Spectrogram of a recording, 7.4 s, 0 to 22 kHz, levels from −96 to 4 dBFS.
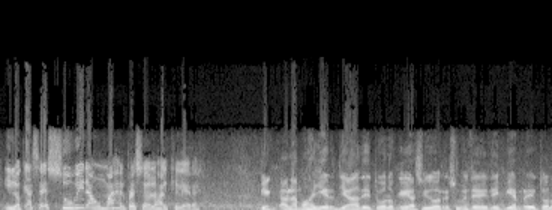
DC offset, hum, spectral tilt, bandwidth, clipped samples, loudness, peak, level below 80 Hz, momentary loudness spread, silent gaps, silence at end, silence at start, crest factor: under 0.1%; none; -5.5 dB/octave; 11.5 kHz; under 0.1%; -13 LUFS; -2 dBFS; -44 dBFS; 7 LU; none; 0 s; 0 s; 12 dB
